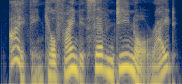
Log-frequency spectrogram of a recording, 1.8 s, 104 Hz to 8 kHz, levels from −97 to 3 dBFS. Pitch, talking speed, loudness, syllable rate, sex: 190 Hz, 265 wpm, -17 LUFS, 6.1 syllables/s, female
